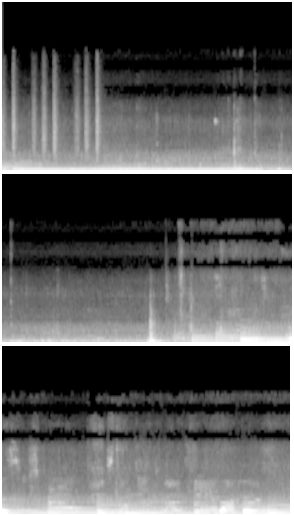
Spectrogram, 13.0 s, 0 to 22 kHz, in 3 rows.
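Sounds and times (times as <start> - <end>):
street noise: 0.0 - 13.0
vehicle engine drone: 0.0 - 13.0.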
